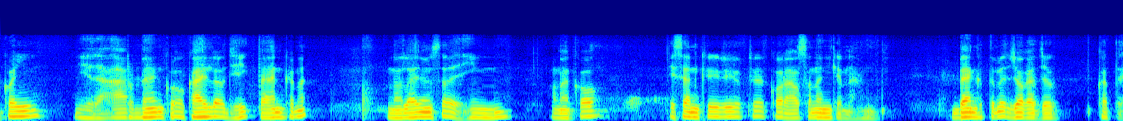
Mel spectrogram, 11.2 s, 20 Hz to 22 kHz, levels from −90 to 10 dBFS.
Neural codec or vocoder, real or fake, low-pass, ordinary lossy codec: codec, 16 kHz, 0.8 kbps, ZipCodec; fake; none; none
